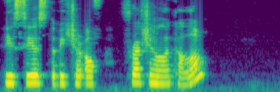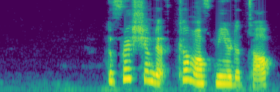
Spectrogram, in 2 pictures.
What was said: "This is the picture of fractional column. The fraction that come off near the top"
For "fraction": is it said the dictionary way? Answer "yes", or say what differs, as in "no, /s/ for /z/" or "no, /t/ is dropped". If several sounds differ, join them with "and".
yes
